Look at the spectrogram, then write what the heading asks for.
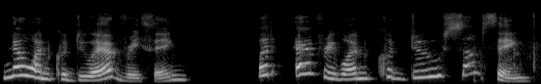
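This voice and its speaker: An older woman reading a children's storybook aloud as a volunteer, with expressive delivery aimed at young children. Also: high-pitched, measured pace, breathy edge.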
